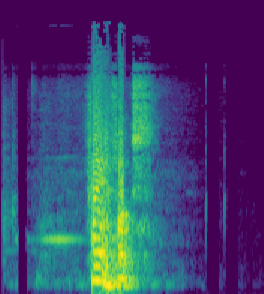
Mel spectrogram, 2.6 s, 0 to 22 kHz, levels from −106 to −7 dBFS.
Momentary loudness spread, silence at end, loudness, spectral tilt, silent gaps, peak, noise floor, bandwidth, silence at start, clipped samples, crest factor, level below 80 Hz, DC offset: 24 LU; 1.15 s; -11 LUFS; -6 dB/octave; none; 0 dBFS; -33 dBFS; 11.5 kHz; 0.5 s; under 0.1%; 16 dB; -46 dBFS; under 0.1%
